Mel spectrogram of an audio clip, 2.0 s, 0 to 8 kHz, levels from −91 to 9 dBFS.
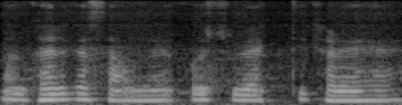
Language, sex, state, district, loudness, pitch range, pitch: Hindi, male, Bihar, Bhagalpur, -31 LUFS, 140-160 Hz, 150 Hz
